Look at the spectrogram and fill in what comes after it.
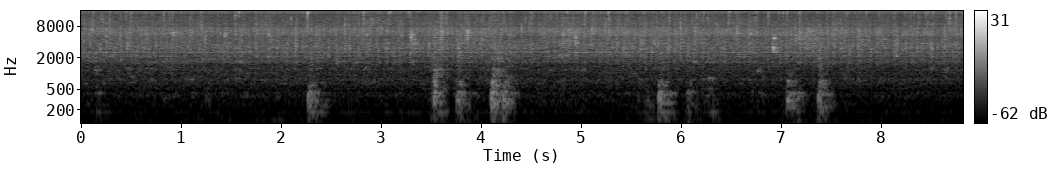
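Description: Spiced onion-tomato masala with cauliflower florets sizzling in a kadai, a steady soft hiss. A few short knocks and scrapes of the spatula come in small clusters about two, four, six and seven seconds in.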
